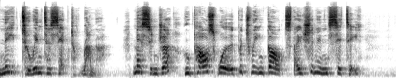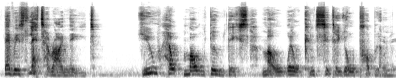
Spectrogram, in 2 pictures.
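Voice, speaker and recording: Someone in a put-on character voice speaks at a fairly high pitch. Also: moderate pace. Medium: video game. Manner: broken grammar, refers to herself as the mole.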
